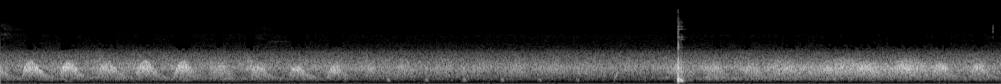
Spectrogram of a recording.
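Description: Home fetal Doppler picking up blood flow in the umbilical cord: a fast, rhythmic pulsing whoosh with a hiss, like a little hissing sound. The pulses fade into a steady hiss midway as the probe is moved, a sharp knock from the probe sounds about seven seconds in, and then the pulsing returns.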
